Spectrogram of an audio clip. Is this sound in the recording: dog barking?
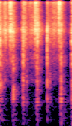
no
